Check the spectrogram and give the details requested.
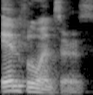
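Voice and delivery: soft influencers with stress on IN. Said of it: "my accent is on in".

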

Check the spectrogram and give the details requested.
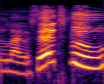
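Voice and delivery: booming, very loud caricatured put-on voice. Quoting a man's view of Khaled's comments, imitating his voice. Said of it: "Let me say it in his voice".

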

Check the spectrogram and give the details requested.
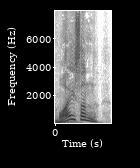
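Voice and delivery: Irish dad voice. Retelling a story about an Irish father answering his son: imitating an Irish father's voice. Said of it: "She did the voice".

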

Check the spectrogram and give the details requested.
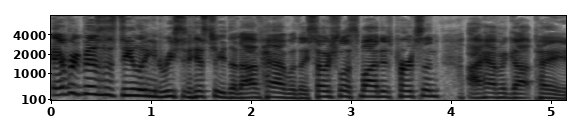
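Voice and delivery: usual speaking voice

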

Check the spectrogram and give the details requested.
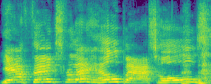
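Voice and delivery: squeaky, high-pitched goblin voice. Voicing a goblin who thanks the party sarcastically: voicing the goblin. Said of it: "you hear the goblin be like".

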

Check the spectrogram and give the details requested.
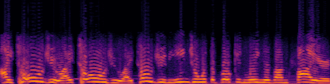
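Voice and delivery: put-on freaked-out, frantic, panicked cry, words tumbling. Retelling how a little sister screamed on seeing the fire: imitating someone screaming. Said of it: "she's screaming".

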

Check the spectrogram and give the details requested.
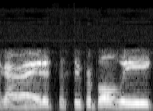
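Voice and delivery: flat, level monotone with no lift. Describing Belichick's superpower, then imitating him in a Belichick monotone voice. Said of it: "with his monotone voice, like".

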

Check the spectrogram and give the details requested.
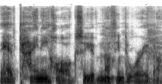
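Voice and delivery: quiet whispering. Sharing a secret that no one should hear: whispering. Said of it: "so I'm gonna whisper it".

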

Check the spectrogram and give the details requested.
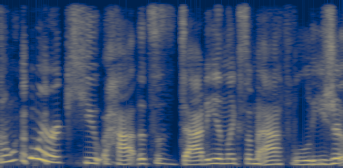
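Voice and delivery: ordinary talk

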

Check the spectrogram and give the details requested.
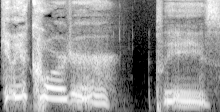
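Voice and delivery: put-on wheezy emphysemic voice. Retelling a childhood wish to play an arcade game: imitating own old wheezy voice. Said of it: "I talked like an old wheezy emphysemic".

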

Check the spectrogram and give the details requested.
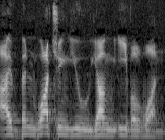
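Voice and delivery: heavy-breathing villain voice. A guest on Kill Tony answers the host, in a Darth Vader voice with heavy breathing. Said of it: "Heavy, very heavy breathing".

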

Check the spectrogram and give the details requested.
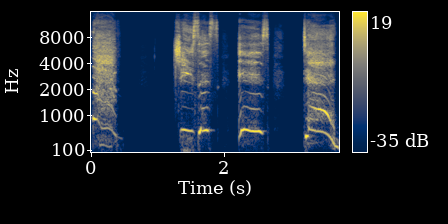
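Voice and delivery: put-on acted high child's scream. Retelling a small child's cry from upstairs: imitating a child screaming. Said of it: "her little voice is screaming".

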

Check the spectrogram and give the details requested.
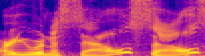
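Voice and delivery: high, loud, mocking, taunting voice.

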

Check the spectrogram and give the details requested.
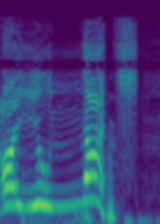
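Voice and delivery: very high, shrill, loud scream, "nuts" stretched. Retelling watching a game on TV: retelling screaming at the TV. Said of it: "I'm screaming at the T V".

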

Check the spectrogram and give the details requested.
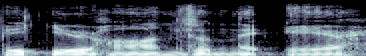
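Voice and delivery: put-on Irish accent, soft and hushed. Retelling a man behind him at a cash point, in a mock irish accent. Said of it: "a mock Irish accent".

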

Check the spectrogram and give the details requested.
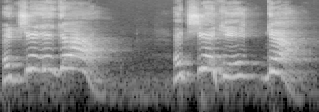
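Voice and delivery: high, slow, drawn-out raspy smoker's voice cartoon yell. Retelling the lady serving chicken at a barbecue: retelling a Cartman-like yell. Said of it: "kept yelling".

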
